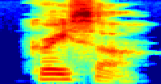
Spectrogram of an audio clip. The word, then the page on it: greaser: Australian English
